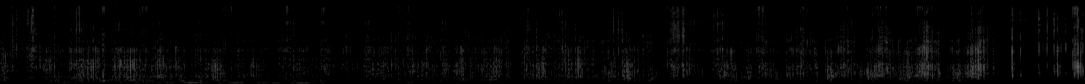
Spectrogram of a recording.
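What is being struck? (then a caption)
Soft plastic sandal. A beige jelly plastic sandal with a bow is turned in the hands while long nails scratch and tap its sole and edge. The result is a dense, fast stream of bright scratching and sharp clicky taps with rubbery squeaks, steady in level with a few brief dips.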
